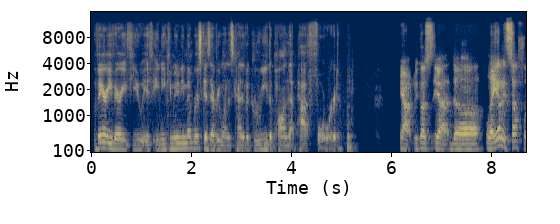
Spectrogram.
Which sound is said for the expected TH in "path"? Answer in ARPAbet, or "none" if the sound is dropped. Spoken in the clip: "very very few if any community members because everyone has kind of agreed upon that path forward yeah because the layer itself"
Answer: TH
